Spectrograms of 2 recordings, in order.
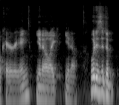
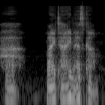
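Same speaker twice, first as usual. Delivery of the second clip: very slow, drawn out, lingering word by word; 3 semitones lower, 8 dB quieter than usual. Joking that a guest is done after one speech, doing Oogway. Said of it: "he's just like Oogway".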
